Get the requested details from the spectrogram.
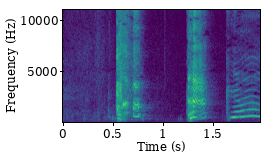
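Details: Five-month-old infant asked to do a fake cough: two short, breathy, deliberate cough-like bursts, then a brief voiced squeal.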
